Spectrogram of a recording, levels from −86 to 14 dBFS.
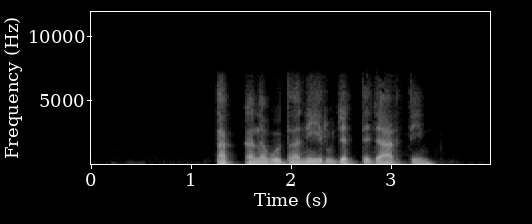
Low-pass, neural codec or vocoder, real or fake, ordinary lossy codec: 7.2 kHz; codec, 16 kHz, 0.7 kbps, FocalCodec; fake; AAC, 32 kbps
